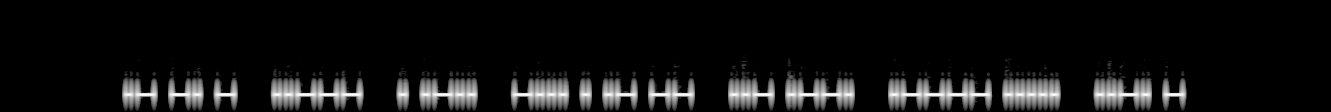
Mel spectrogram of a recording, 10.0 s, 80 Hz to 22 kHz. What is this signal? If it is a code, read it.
Morse code, heard as a keyed tone, about 28 wpm, 700 Hz. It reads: ANT 2 EL BEAM UP 15 FT
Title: Practice QSO - Exchange 2 - Info - 28wpm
